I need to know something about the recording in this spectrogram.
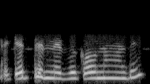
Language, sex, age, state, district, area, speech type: Odia, female, 45-60, Odisha, Gajapati, rural, conversation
